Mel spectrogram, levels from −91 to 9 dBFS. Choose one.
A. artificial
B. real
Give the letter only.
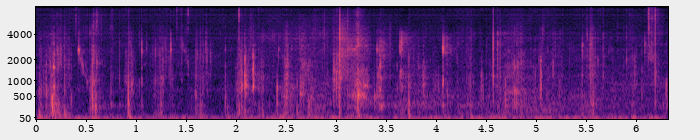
A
